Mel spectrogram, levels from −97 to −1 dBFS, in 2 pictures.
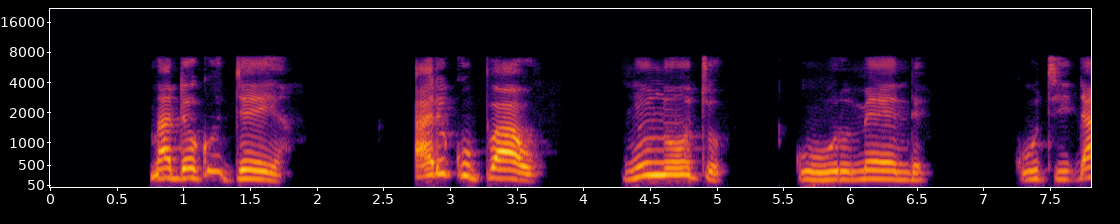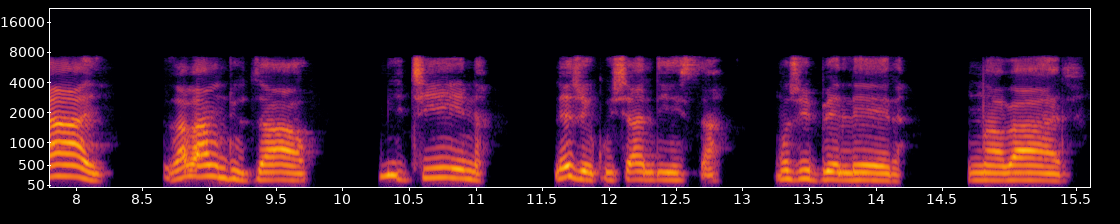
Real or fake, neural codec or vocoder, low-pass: fake; codec, 16 kHz, 6 kbps, DAC; 7.2 kHz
